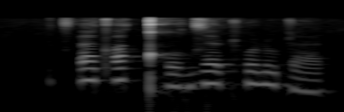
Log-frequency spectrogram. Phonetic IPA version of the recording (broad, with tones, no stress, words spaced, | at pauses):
t͡sʼæ˦tʼa˦ǃʰo˨d͡zɛ˦˨ ʈʰo˦ɳu˦˨ʈæ˨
